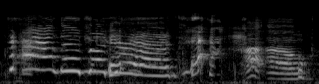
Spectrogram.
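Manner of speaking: high, loud mock dismay; squealed play-panic; playful alarm. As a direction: cry out as the bubble lands. Bubble lands on head, play alarm.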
